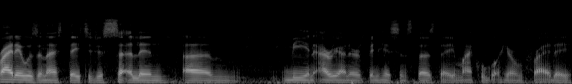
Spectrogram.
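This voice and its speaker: A man's very deep, low voice with a London accent, at a moderate pace. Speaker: vlogger and startup founder. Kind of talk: casual vlog monologue. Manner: animated.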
